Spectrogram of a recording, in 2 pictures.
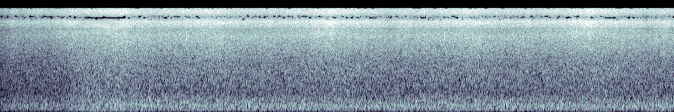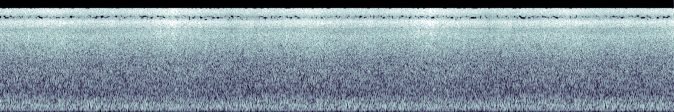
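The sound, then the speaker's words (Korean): Steady, loud rushing of fast-flowing water near Half Dome, with snow still unmelted above, like a snowmelt stream or waterfall, a dense continuous roar filling the whole recording with no pauses and no voices. “그러니까 와, 이 물소리. 물멍이 한번 빠져볼까요?”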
